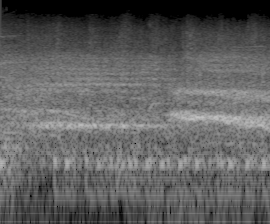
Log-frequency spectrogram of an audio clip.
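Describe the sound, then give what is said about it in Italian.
Ascoli football supporters chant together in a stadium during a match, a sustained sung roar of many voices that swells louder partway through and stays strong to the end. “Crescono i cori, il sostegno dei tifosi ascolani.”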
